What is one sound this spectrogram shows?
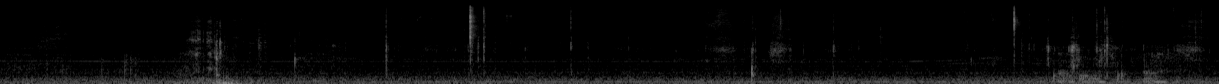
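Cards rustle and click softly as they are handled.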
